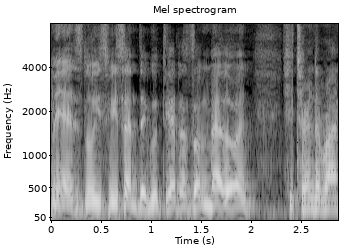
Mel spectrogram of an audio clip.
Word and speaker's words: Gutiérrez: the age of 15 about how people uh pronounce my name um but now it became important and so I said lisis gutterz and everybody in the classroom started laughing my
